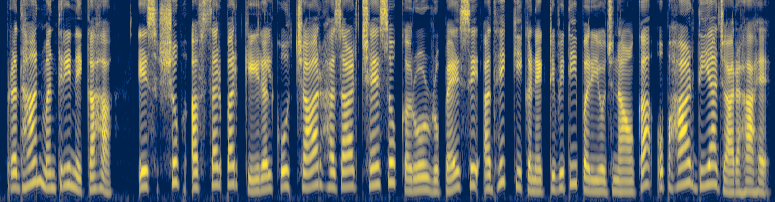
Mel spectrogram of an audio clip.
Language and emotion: Hindi, neutral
